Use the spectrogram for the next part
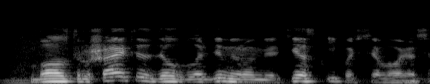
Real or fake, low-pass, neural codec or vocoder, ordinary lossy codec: real; 5.4 kHz; none; MP3, 32 kbps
